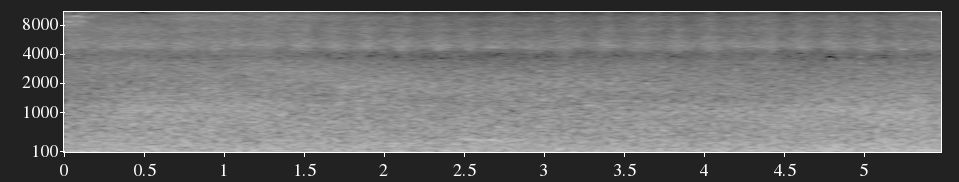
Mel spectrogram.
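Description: Steady outdoor background noise: a low rumble with a faint high hiss above it, no distinct events.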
